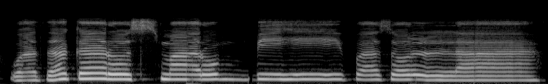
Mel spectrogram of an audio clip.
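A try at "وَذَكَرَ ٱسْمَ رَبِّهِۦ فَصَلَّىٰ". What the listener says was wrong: Hati-hati Bunda, rohnya lebih tebal lagi Bunda. Wa dzakaro diangkat pangkalnya atau Bunda dorong ke dalam ya. Ro. Lidahnya dorong ke dalam. Wa dzakaros gitu. Ya, soalnya lebih tebal lagi Bunda. Fasolla.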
